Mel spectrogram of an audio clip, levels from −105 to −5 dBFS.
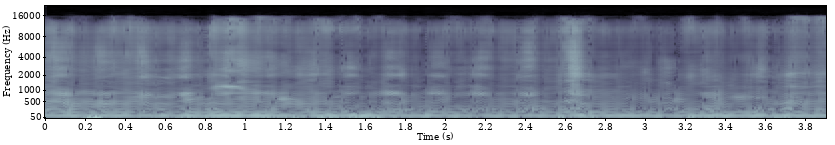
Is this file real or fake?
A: fake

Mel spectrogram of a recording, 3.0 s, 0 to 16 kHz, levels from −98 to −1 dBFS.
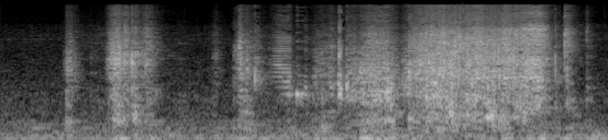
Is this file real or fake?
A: real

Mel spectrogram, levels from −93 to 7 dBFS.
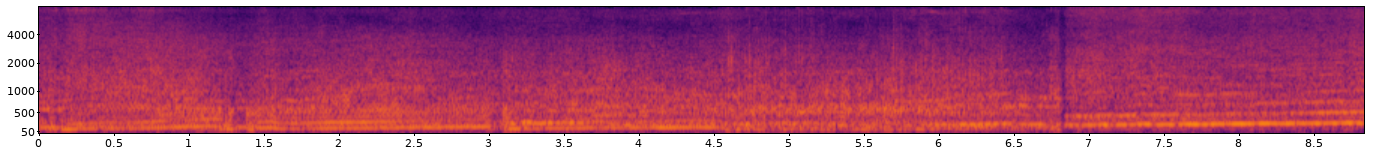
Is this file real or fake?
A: fake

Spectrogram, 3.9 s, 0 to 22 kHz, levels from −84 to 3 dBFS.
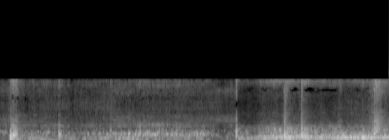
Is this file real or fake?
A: fake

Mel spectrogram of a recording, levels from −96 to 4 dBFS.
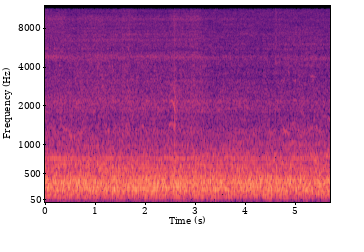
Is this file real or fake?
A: real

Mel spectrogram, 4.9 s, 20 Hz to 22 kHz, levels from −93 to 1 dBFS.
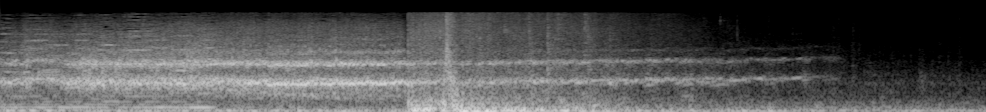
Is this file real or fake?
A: real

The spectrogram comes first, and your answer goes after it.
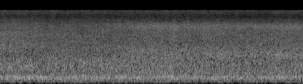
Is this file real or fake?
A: fake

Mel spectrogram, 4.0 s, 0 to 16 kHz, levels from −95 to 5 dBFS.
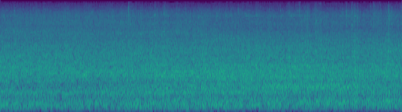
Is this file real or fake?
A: real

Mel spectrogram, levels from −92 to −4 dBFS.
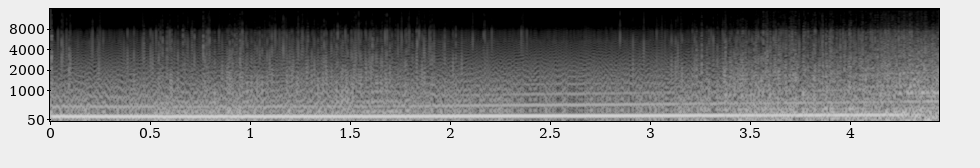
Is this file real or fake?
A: real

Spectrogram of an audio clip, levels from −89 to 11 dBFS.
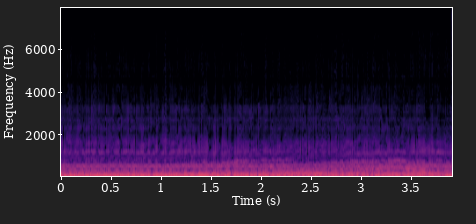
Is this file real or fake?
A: fake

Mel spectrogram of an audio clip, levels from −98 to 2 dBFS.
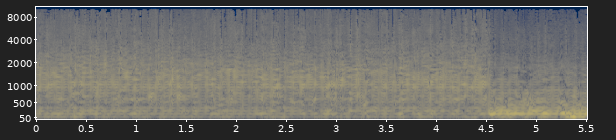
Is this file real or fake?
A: fake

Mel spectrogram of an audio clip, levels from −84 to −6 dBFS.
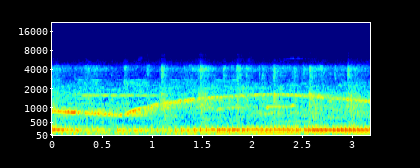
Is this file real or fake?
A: real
